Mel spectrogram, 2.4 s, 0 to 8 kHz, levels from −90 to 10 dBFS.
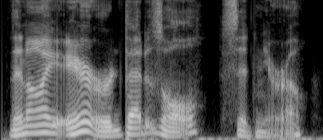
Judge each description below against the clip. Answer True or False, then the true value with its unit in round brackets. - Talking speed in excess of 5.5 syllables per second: False (4.7 syllables/s)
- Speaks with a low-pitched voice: True (125 Hz)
